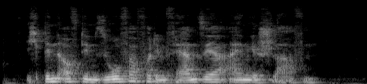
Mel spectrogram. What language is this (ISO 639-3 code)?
deu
